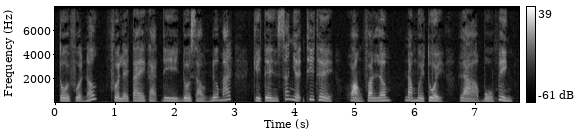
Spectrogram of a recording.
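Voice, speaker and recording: A woman reading a first-person story aloud in a steady, somber storytelling manner. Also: mid-range voice, moderate pace, no room sound. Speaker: narrator.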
